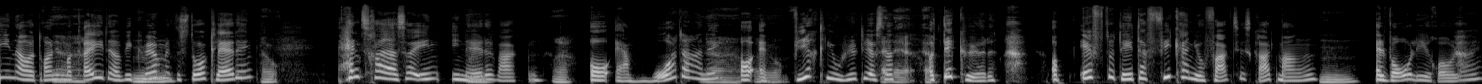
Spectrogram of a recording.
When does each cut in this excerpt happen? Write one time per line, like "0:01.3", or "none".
none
